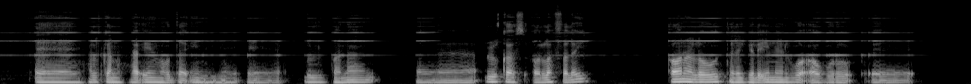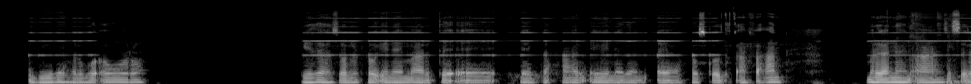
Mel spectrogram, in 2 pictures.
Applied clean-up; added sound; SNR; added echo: neural mask model RNNoise.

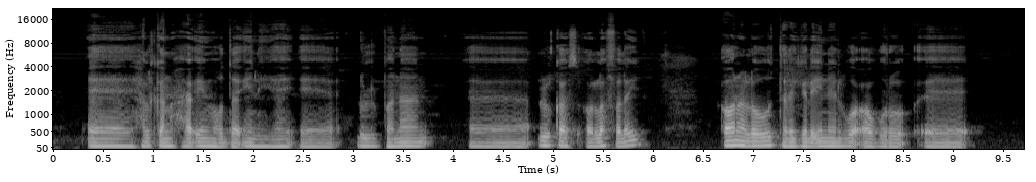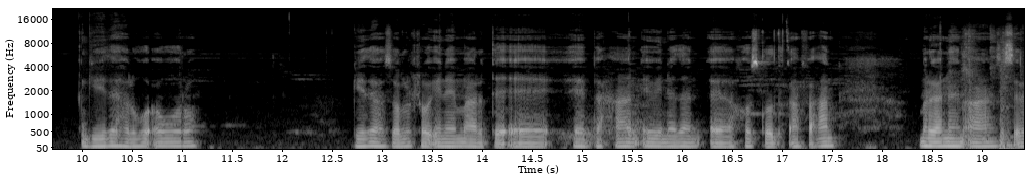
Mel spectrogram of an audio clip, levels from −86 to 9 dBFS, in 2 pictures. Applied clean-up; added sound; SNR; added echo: none; none; none; none.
